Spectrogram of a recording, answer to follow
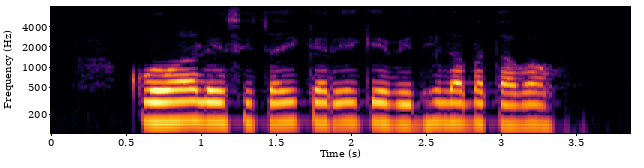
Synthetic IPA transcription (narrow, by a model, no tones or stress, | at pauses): kũãlesɪt͡ʃaːikəɾekeʋɪd̪ʱilabət̪aːwaːõ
